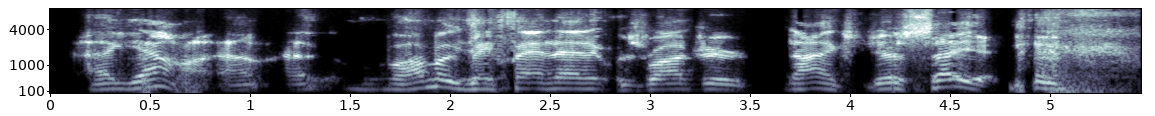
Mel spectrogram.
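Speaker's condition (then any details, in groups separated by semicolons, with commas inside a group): Cerebral palsy; severely disabled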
